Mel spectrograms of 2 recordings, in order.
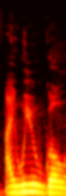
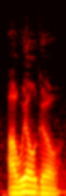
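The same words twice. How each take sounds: First: The L in will sounds like a vowel. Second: The L in will has the tongue touching. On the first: The speaker calls it wrong. "eu não vou falar will" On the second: The speaker calls it right. "Eu falo will. A língua fica aqui atrás do dente"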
